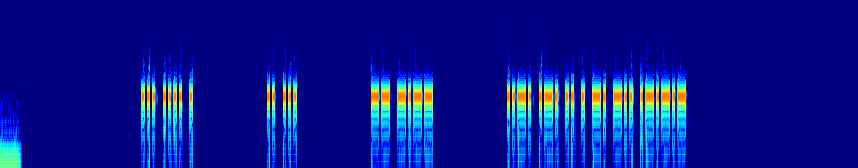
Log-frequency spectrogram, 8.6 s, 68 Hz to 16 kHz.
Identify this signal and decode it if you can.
Morse code, heard as a keyed tone, about 42 wpm, 700 Hz. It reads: SHE IS MY FRIEND.
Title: 4x Word-Spacing - Sentences from Top 300 Words - 45wpm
